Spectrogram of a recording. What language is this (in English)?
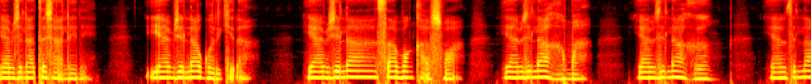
Bura-Pabir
